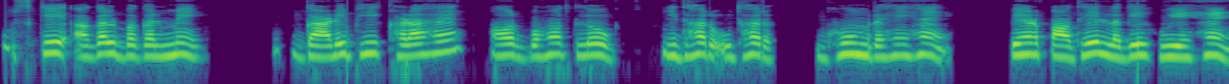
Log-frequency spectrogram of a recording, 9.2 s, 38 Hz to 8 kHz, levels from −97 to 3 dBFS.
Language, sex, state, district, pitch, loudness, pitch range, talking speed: Hindi, female, Chhattisgarh, Balrampur, 240 Hz, -17 LUFS, 220-255 Hz, 145 wpm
